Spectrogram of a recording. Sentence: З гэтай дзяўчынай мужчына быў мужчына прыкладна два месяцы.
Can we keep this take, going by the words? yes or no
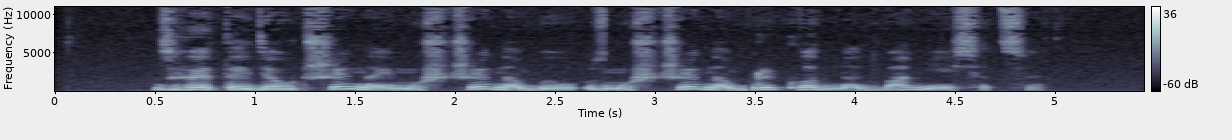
yes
